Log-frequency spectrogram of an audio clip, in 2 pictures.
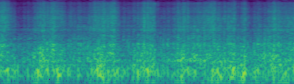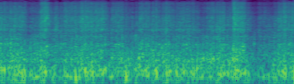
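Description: Wind rushes loudly past in the open air.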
